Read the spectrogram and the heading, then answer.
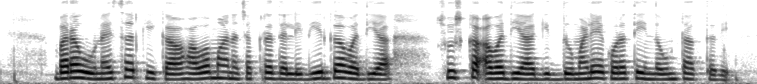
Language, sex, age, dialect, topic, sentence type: Kannada, female, 18-24, Coastal/Dakshin, agriculture, statement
